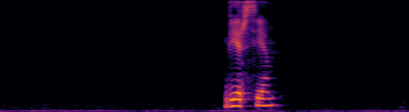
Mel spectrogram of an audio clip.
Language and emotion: Russian, neutral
